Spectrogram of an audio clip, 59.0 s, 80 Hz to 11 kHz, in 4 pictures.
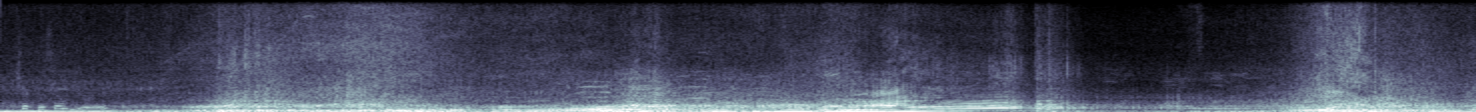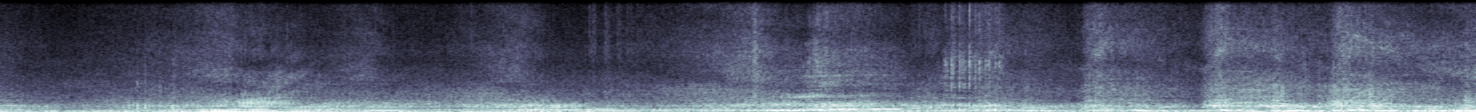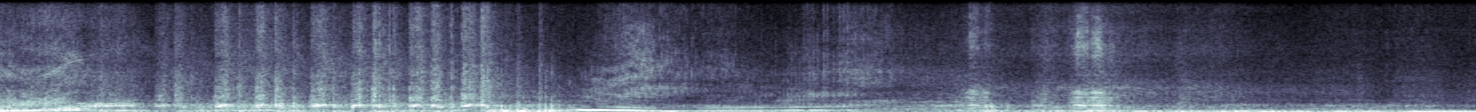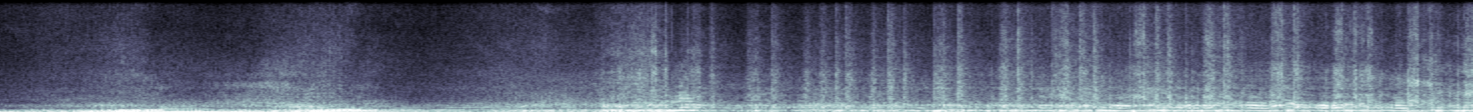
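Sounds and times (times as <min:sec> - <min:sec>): car engines revving: 0:00.0 - 0:59.0.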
